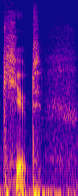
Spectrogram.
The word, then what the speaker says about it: Qt: be covering it's called cute it's spelled QT but it's pronounced cute and when you search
